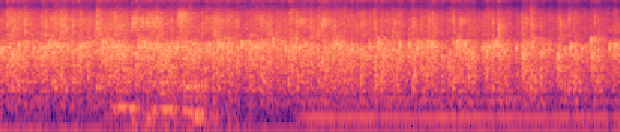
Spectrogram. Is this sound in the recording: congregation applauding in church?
yes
